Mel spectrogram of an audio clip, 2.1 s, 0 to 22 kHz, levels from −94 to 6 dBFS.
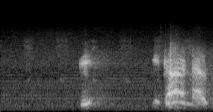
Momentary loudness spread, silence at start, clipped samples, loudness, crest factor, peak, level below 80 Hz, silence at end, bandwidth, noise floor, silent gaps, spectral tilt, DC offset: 9 LU; 0.8 s; under 0.1%; -19 LUFS; 20 dB; -2 dBFS; -88 dBFS; 0.05 s; 6.8 kHz; -55 dBFS; none; -4.5 dB/octave; under 0.1%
